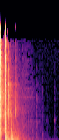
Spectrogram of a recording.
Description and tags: Bedroom wooden door close mic-ed mono - Post Squeak no knocks
A wooden door closing
close, closing, creaking, door, opening, rusty, squeaky, Wooden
